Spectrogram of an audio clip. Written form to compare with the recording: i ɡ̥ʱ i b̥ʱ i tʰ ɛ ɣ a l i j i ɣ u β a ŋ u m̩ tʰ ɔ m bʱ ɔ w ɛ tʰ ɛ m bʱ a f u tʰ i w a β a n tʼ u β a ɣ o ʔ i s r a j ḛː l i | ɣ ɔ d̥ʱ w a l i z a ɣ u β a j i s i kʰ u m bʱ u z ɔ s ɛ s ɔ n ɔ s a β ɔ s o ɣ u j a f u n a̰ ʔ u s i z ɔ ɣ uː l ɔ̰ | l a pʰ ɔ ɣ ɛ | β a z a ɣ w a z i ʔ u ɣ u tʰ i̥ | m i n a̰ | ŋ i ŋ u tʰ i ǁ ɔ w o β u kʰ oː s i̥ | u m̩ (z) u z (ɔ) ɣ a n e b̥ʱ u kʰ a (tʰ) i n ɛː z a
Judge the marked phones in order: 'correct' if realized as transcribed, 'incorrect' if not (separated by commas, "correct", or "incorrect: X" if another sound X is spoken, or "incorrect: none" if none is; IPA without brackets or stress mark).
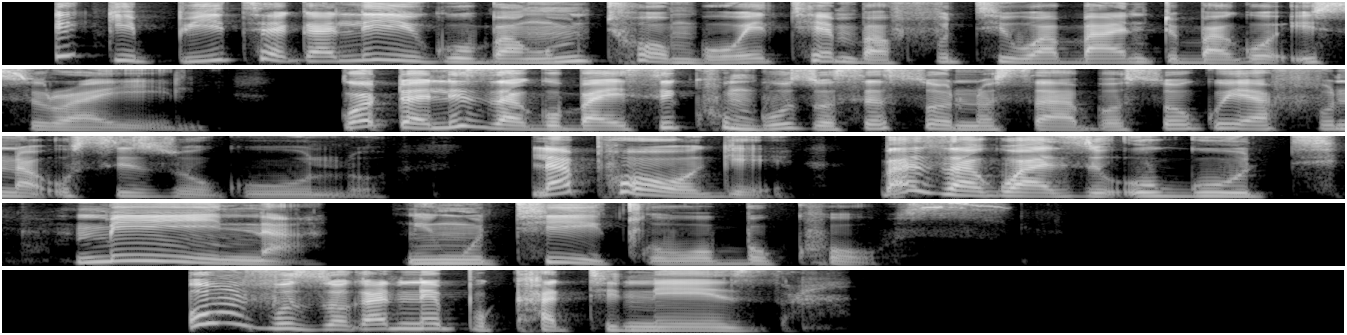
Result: incorrect: v, correct, correct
